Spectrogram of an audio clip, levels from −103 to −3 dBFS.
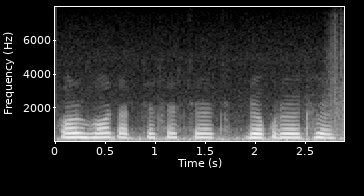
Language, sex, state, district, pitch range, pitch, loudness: Hindi, female, Madhya Pradesh, Bhopal, 240-255 Hz, 250 Hz, -16 LUFS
